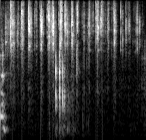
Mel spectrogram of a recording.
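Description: Dice are rolled for an awareness check in a tabletop game: a quick clatter of dice tumbling and rattling across a hard surface, a rapid series of sharp, bright clicks that gradually thin out over about two seconds, heard alone without talking.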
